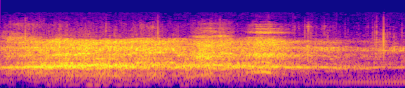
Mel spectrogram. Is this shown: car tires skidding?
yes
